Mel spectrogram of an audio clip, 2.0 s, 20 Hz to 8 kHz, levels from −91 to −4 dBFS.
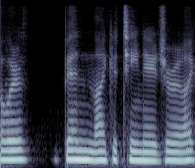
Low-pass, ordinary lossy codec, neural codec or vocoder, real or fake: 7.2 kHz; AAC, 48 kbps; codec, 16 kHz, 0.7 kbps, FocalCodec; fake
